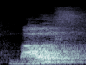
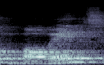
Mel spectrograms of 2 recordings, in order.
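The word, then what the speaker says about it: vowels: बाउल्स, consonants, बहुत से लोग, ज्यादातर लोग इसको वॉवेल्स बोलते हैं, जो कि बिल्कुल गलत है। प्रोनाउंसिएशन भी इंग्लिश में बहुत इंपॉर्टेंट होता है, इसलिए जहां तक संभव हो सके वहां आपको शब्दों का प्रोनाउंसिएशन सही करना चाहिए। वॉवेल्स बिल्कुल नहीं बोलेंगे, बाउल्स।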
